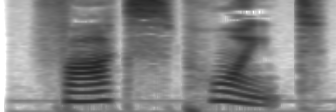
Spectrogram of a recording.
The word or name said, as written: fox point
